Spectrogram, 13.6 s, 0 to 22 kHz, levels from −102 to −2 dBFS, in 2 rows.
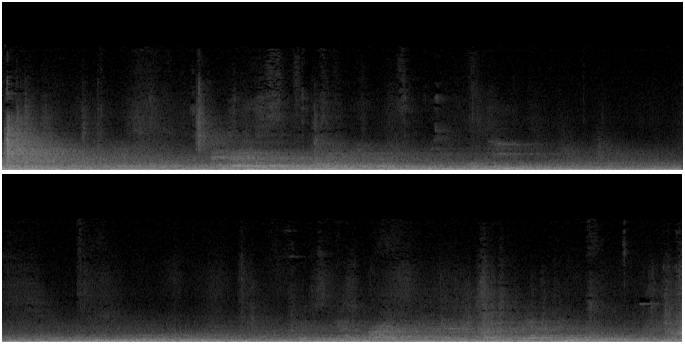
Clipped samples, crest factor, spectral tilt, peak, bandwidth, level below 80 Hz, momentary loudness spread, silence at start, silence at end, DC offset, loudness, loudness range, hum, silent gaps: under 0.1%; 14 dB; -6.5 dB/octave; -30 dBFS; 11.5 kHz; -44 dBFS; 3 LU; 0 s; 0 s; under 0.1%; -49 LUFS; 1 LU; none; none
